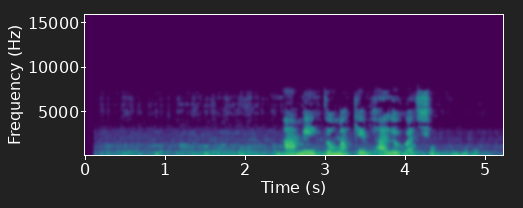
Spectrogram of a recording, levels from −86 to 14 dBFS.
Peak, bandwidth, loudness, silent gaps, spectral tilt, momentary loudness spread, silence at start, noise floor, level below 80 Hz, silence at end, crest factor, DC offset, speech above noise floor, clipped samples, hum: -2 dBFS; 7.6 kHz; -17 LUFS; none; -6.5 dB/octave; 23 LU; 0.25 s; -38 dBFS; -48 dBFS; 0.3 s; 18 dB; under 0.1%; 24 dB; under 0.1%; none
